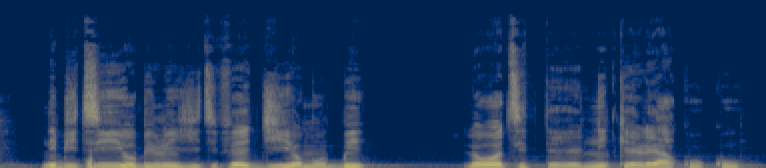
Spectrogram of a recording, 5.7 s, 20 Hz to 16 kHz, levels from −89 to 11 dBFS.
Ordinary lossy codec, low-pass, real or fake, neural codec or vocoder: MP3, 96 kbps; 14.4 kHz; real; none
